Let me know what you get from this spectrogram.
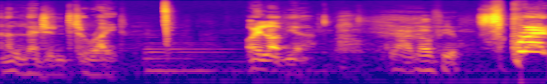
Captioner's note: kissing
